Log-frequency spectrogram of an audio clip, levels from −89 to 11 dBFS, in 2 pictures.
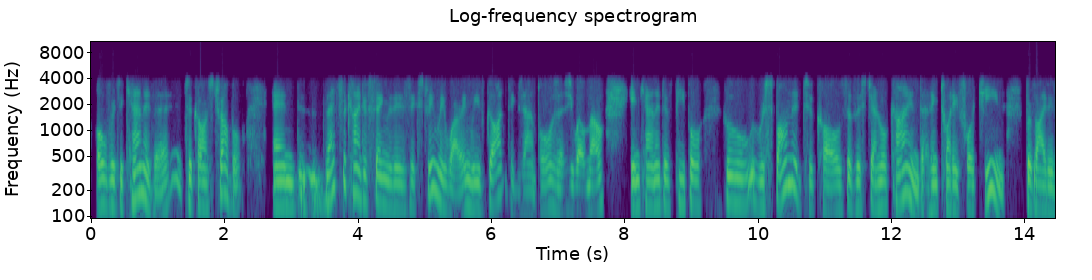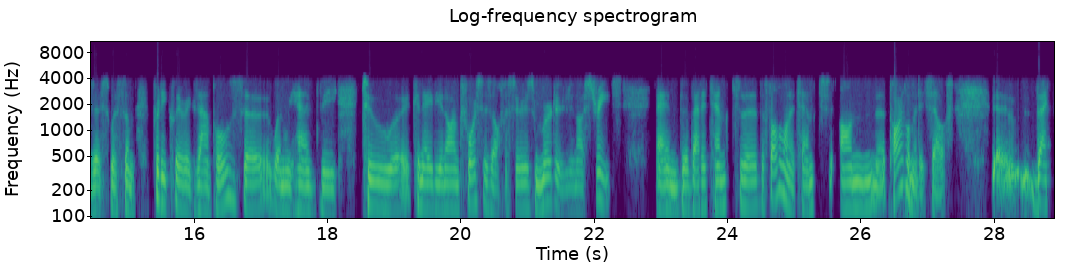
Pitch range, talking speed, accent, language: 115-135 Hz, 155 wpm, American, English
